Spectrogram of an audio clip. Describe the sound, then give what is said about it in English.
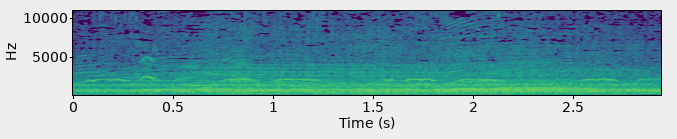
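A big stadium crowd of fans boos Lionel Messi, their own side's player: a loud, steady roar of many voices with long, wavering drawn-out tones that carries on without a break from start to finish. “why Lionel Messi was booed by his own fans.”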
